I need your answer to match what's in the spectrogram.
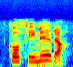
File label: "cocinera", Spanish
